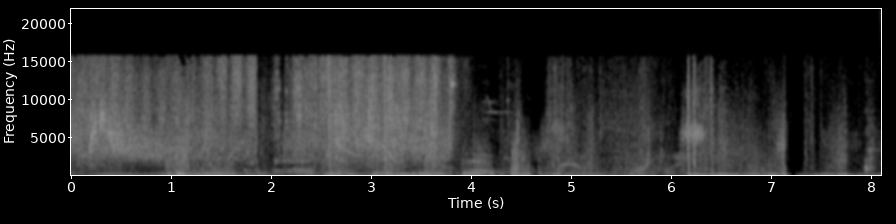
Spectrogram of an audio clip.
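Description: Blaster shots zap and crackle.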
